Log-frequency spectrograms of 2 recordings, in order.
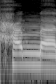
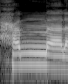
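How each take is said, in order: Both takes have the same delivery.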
